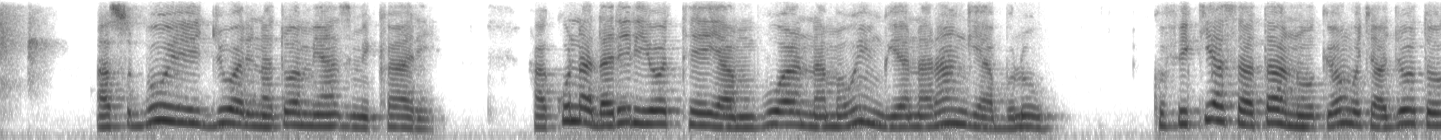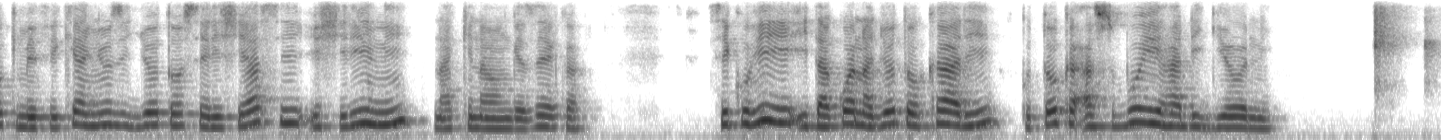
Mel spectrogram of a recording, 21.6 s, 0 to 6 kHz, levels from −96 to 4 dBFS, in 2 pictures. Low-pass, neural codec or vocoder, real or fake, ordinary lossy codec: 5.4 kHz; none; real; Opus, 16 kbps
